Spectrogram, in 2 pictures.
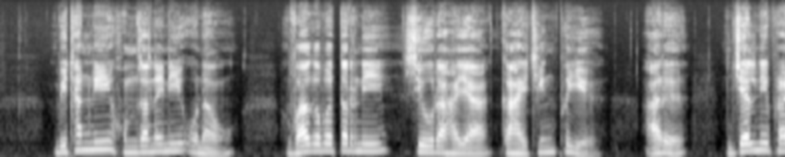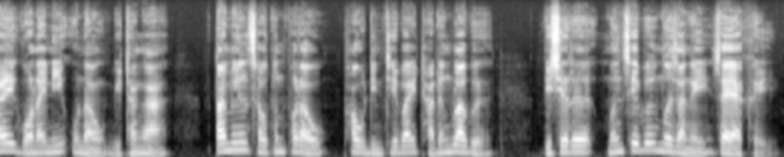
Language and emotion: Bodo, neutral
